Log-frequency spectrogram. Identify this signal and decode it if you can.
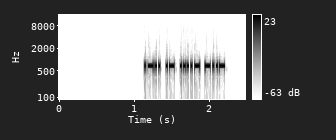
Morse code, heard as a keyed tone, about 48 wpm, 700 Hz. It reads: LA4X
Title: DXCC-100 Call Signs - 4 Characters - 50wpm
